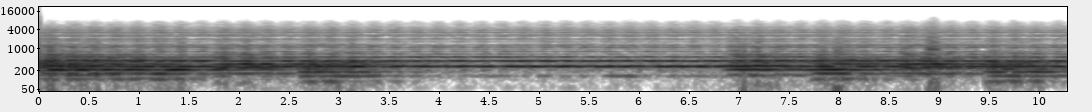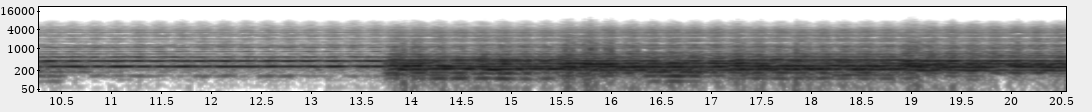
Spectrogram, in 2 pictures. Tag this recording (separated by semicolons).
pink; y; o; thumb; k; deathcore; fuzzy; l; processed; small; e; h; t; glitchbreak; love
